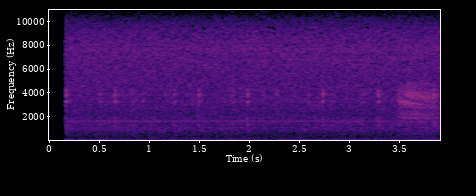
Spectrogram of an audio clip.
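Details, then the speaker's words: Needle EMG complex repetitive discharge in free-running mode, sweep 10 ms/division: a steady, continuous machine-like buzzing with faint regular ticking; amplitude trigger shows the repetitive pattern. "the relatively constant mechanical sound of the CRD can be heard quite easily amplitude trigger can be useful to demonstrate the repetitive pattern of the discharge"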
